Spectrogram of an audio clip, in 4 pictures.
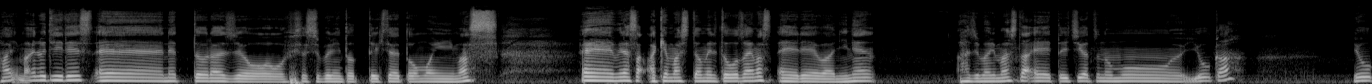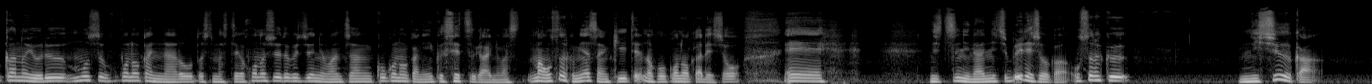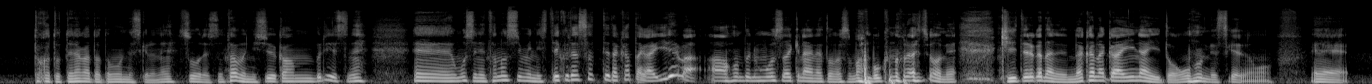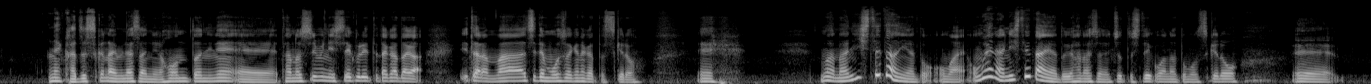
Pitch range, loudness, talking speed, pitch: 125-165 Hz, -24 LUFS, 390 characters per minute, 145 Hz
